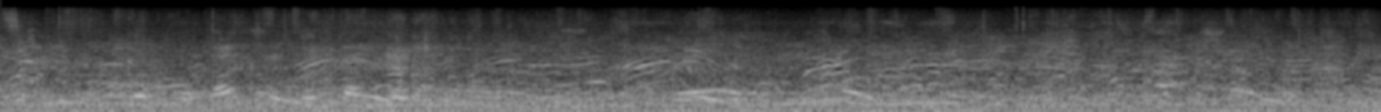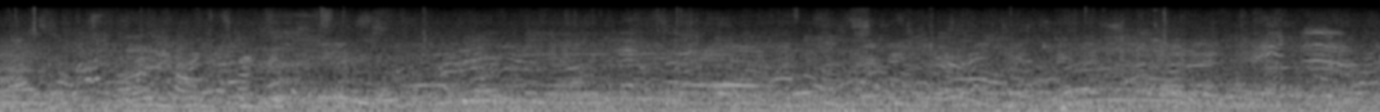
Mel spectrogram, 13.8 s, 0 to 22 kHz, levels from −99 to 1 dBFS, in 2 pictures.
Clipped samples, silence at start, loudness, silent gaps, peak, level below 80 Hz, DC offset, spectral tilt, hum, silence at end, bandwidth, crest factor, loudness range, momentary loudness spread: under 0.1%; 0 s; -38 LUFS; none; -22 dBFS; -48 dBFS; under 0.1%; -5.5 dB/octave; none; 0 s; 16 kHz; 16 dB; 3 LU; 5 LU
